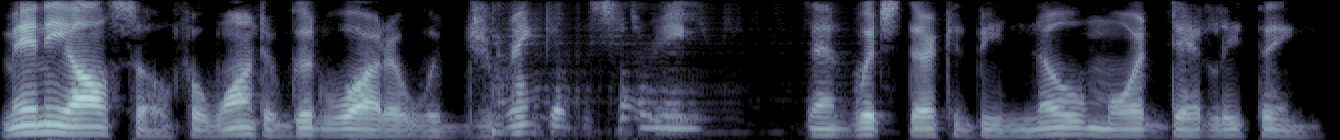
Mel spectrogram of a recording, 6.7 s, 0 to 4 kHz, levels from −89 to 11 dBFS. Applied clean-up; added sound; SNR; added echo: neural mask model DeepFilterNet 3.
